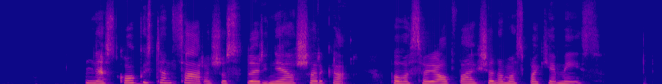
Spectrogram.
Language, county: Lithuanian, Kaunas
